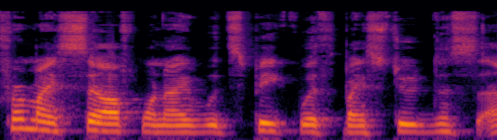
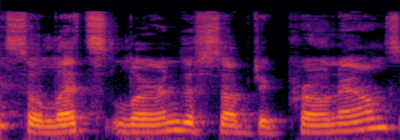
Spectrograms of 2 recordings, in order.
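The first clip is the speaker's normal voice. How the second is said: ordinary talk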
